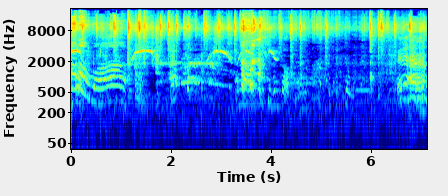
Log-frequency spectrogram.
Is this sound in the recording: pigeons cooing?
yes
